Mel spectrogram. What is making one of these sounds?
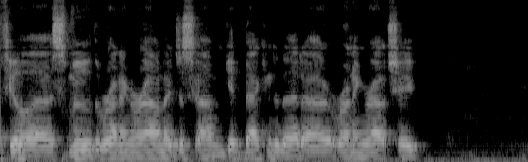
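A young man speaks calmly and close to a microphone.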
